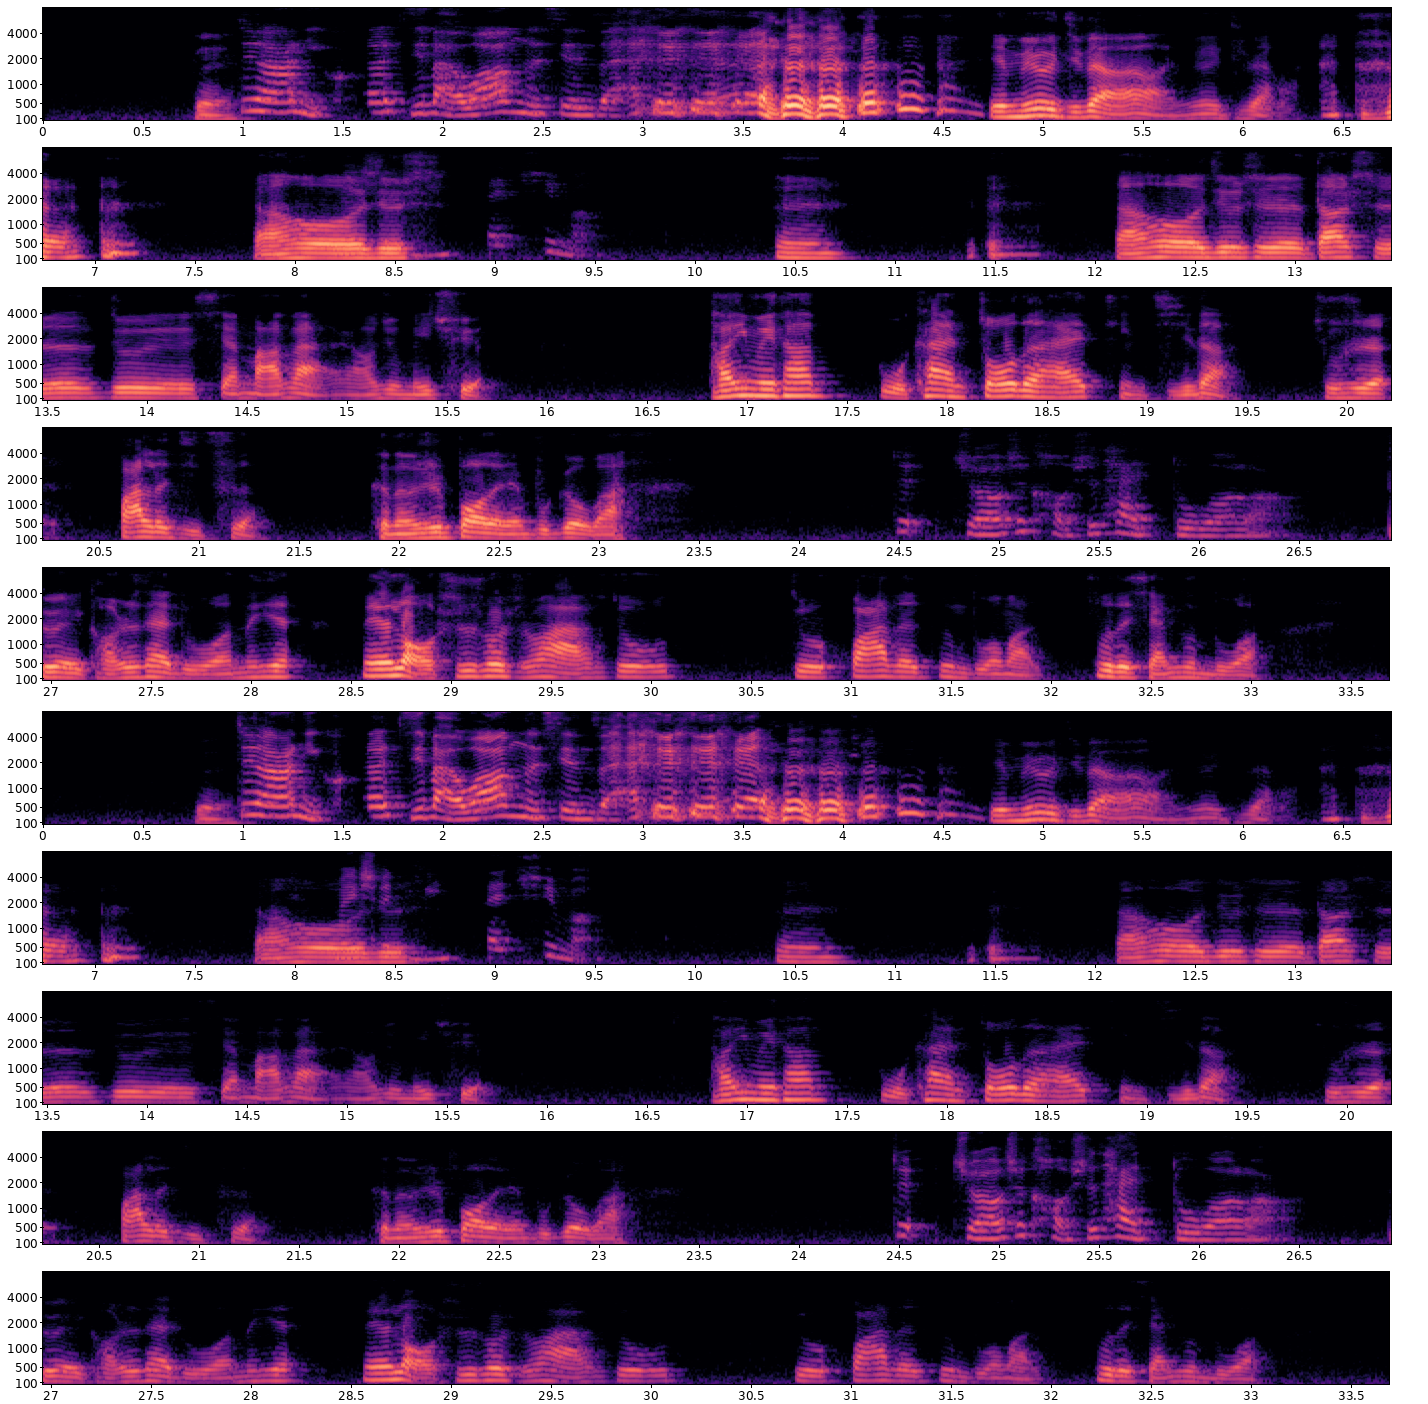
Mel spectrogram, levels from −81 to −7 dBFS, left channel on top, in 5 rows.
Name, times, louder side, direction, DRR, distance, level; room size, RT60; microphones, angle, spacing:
voice 1, 1.0-3.6 8.2-9.5 24.5-26.5, right 4 dB, 55° right, 0.8 m, -35 dB
voice 2, 3.4-7.2 7.8-8.6 10.4-10.8 11.5-11.7 12.1-15.7 16.8-19.4 19.9-20.2 20.6-21.3 21.9-23.2 26.9-28.2 28.6-30.1 30.7-32.0 32.2-33.0, left 7 dB, 65° left, 0.4 m, -27 dB
11.5 x 5.5 x 2.2 m
head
